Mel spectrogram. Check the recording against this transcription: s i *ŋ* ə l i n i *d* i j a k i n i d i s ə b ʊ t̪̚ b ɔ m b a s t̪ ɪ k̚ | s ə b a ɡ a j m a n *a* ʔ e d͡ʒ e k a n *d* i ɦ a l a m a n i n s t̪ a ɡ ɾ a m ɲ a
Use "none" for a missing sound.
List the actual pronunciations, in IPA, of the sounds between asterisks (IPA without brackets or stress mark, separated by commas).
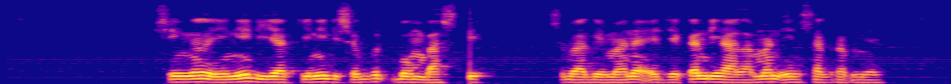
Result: ŋ, d, a, d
